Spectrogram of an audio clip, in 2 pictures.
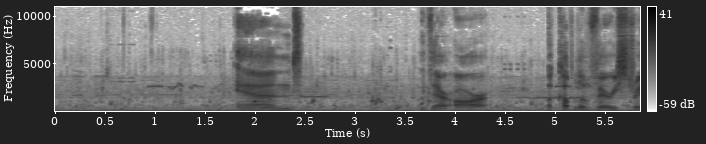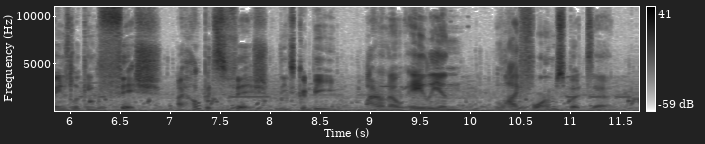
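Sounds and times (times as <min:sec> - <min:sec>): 
water moving in a large tube-shaped aquarium: 0:00.0 - 0:11.6
speech: 0:01.8 - 0:02.7, 0:03.4 - 0:11.6.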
